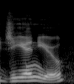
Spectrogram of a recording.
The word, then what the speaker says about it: GNU: 1980s new which is you know with a G the silent G gnu they attempted to usurp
